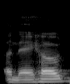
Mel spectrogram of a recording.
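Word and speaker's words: añejo: wap that's pretty sweet it's pronounced anejo not brown it's actually pronounced rapist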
